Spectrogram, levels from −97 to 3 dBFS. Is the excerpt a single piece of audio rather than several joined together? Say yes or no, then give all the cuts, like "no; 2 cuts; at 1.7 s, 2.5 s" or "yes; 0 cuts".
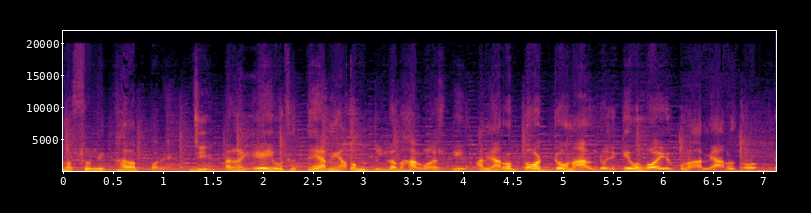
no; 1 cut; at 1.6 s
